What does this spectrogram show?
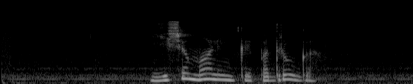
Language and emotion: Russian, positive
